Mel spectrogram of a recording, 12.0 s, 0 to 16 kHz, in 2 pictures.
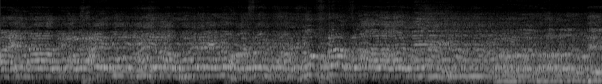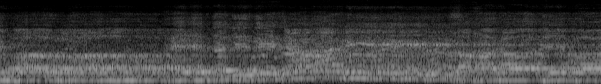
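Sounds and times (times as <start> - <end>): man chanting over loudspeakers: 0.0 - 12.0.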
